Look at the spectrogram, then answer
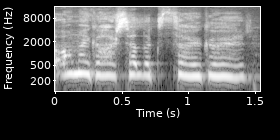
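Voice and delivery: mock craving. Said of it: "I wouldn't go".

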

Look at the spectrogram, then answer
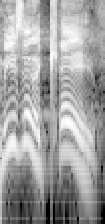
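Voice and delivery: normal talking voice

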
